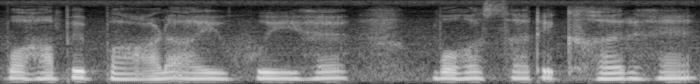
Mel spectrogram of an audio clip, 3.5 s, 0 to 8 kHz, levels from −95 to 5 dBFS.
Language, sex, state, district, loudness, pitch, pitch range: Hindi, female, Odisha, Sambalpur, -16 LUFS, 215 Hz, 205-220 Hz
